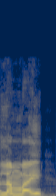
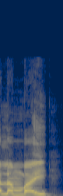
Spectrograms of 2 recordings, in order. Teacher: अनुस्वार की मात्रा है, इसके बाद वाला अक्षर बा, ये रहा बा, तो अपन ने यहाँ पे आधा माँ पढ़ दिया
